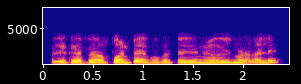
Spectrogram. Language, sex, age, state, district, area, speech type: Kannada, male, 18-30, Karnataka, Bellary, rural, conversation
